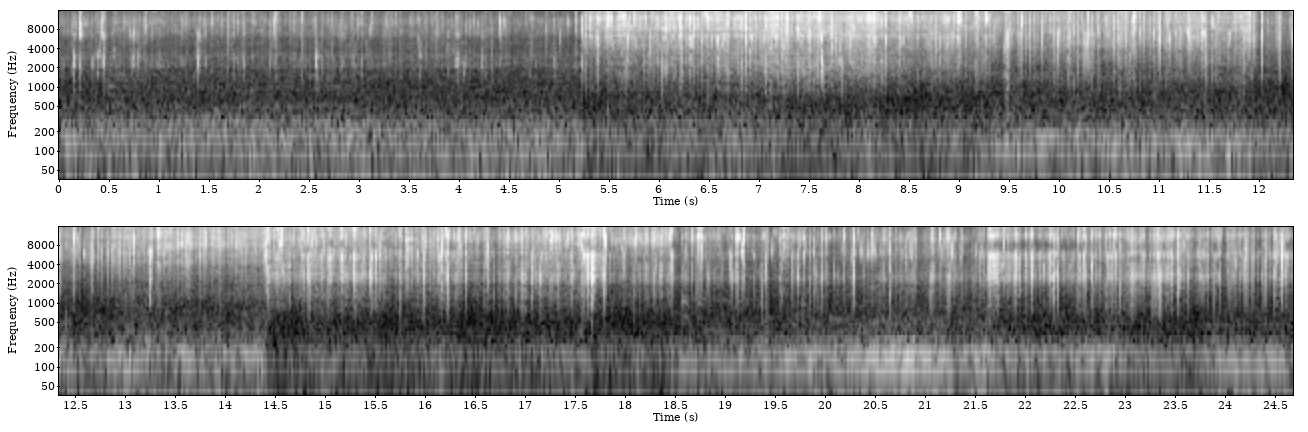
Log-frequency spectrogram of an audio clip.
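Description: Whole fish frying in oil in a shallow metal pan over a wood fire: a steady sizzle with crackling, louder from about five seconds in.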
